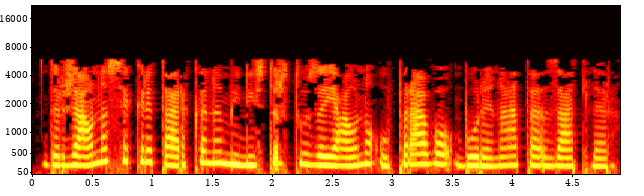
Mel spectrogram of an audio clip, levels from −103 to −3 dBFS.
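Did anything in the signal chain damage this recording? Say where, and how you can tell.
Yes: the codec stage, likely a heavy MP3 encode fitting about 24 kbps, starved the bits, cutting everything above 5.9 kHz and leaving watery, swirling speech with smeared attacks throughout.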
